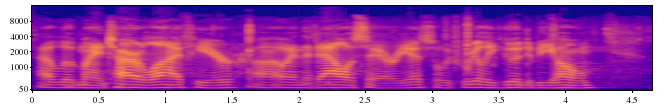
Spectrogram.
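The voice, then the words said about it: Texan accent. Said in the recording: “you can probably tell by my accent that I'm actually a Texan”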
